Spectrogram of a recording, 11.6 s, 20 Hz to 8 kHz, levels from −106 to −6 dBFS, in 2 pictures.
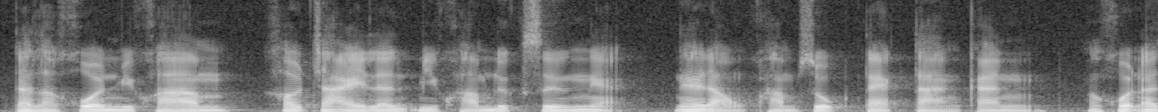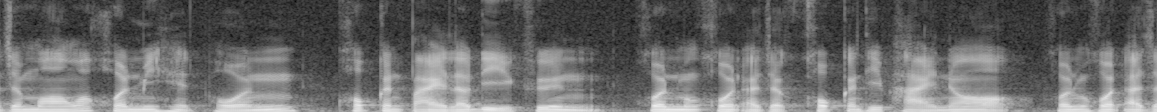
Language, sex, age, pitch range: Thai, male, 20-39, 100-120 Hz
